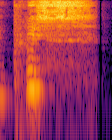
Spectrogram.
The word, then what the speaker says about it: plus: So, ils en ont demandé plus. So, more each time by itself. Here you go. Do you want more? I can take more. They ask more. We pronounce the S.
